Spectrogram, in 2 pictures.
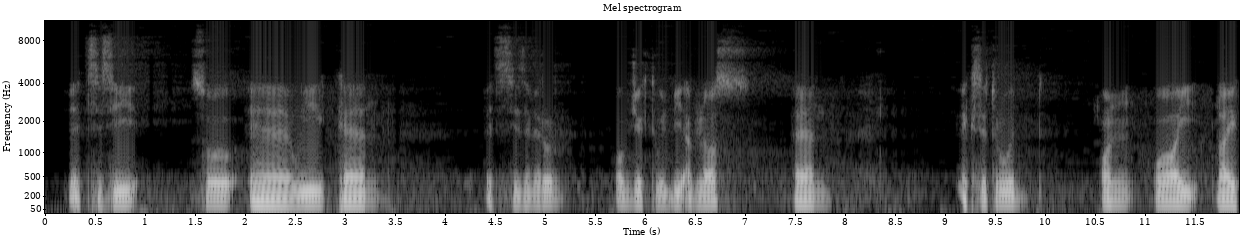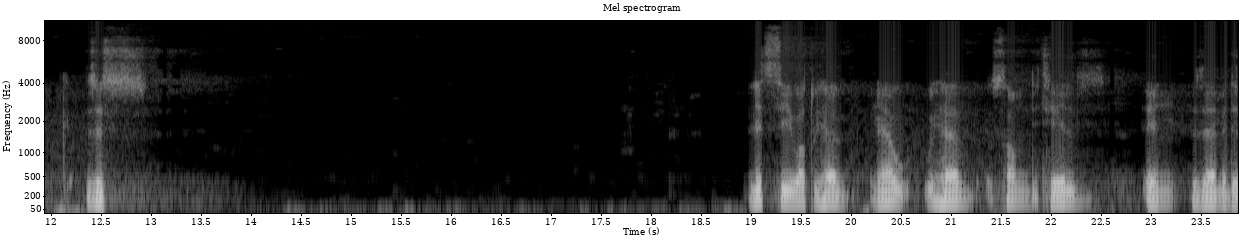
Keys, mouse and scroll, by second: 0.1 z, 0.3 z, 1.4 z, 4.5-7.3 drag, 9.0 Tab, 9.2 a, 10.8 e, 12.6 z, 14.4 Tab, 14.8 Tab, 16.1 click, 17.2 Tab, 18.3 KP_1, 18.6 z, 21.0-23.8 middle drag.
